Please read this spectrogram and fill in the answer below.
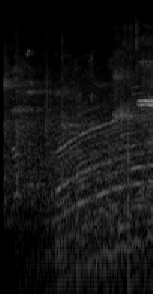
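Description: Logo-intro sound effect: a tone with several overtones rising steadily in pitch, with a high steady ring entering near the end.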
